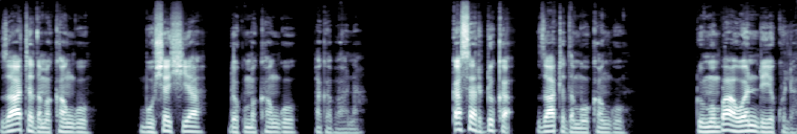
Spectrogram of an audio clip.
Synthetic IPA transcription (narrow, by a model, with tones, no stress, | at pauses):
zaː˦ta˨zɐ˦ma˨kɐ˦ŋɡʷoː˦ | buː˨ʃɐ˦ʃɪ˦jaː˦ | da˨kʷʊ˦ma˦kɐ˦ŋɡʷoː˦ʔa˨ɡɐ˨baː˦naː˦ | kʼɐ˦sɐ˦rdʊ˦ka̰˨ | zaː˦ta˨zɐ˦moː˦kɐ˦ŋɡʷoː˦ | d̥oː˨mɪ˦mbaː˦wɐ˦nda˨ja˦kʷʊ˨laː˦˨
